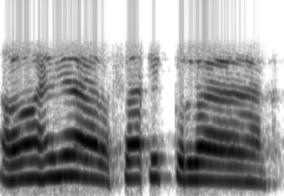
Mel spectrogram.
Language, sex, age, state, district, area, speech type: Assamese, female, 60+, Assam, Barpeta, rural, conversation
